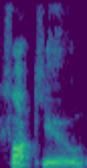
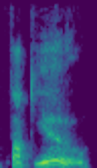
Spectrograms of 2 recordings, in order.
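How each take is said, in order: First: The stress is on the first word. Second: The stress is on the second word. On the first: "with the stress on the first syllable, is a trochee" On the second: "an I am"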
